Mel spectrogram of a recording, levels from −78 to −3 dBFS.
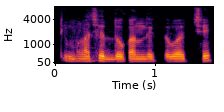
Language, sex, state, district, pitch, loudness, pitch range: Bengali, male, West Bengal, Dakshin Dinajpur, 115 Hz, -21 LUFS, 115-120 Hz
